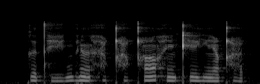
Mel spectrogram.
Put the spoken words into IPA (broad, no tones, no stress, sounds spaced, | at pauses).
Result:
k ə t̪ʰ e̤ ŋ ə̤ ɾ ə̃ h ə̤ qʰ ə̤ qʰ ɔ̃ h ẽ kʰ e j ẽ qʰ ə̤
